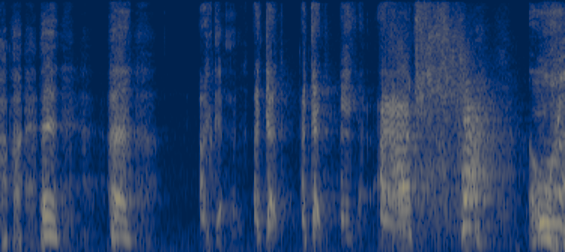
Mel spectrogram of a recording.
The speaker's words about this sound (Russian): Карлсон, от твоего чиха с пола поднимается целое облако пыли. Угадай, кто лучший в мире чихальщик?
